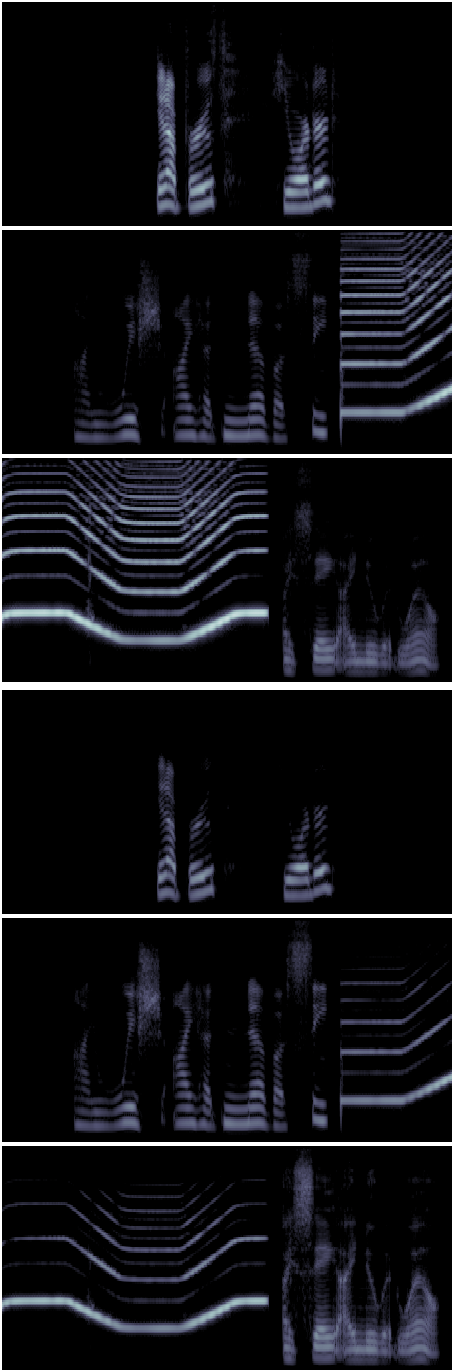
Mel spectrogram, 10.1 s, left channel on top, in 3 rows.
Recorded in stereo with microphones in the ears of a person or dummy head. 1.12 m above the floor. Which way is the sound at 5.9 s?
80° left.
